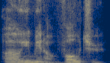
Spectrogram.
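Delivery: suddenly getting what dad meant; surprised realisation. Retold or imitated. To dad, finally realising he means vulture, surprised.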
